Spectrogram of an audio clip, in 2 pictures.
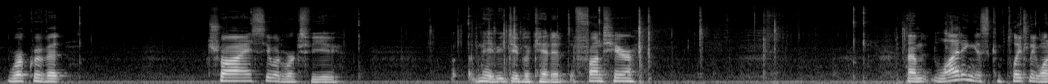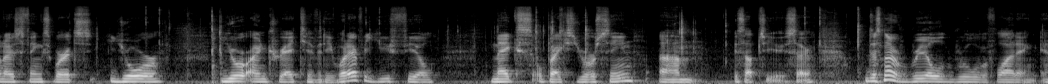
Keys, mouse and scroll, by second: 0.9-3.6 drag, 3.6-5.3 middle drag, 5.0 shift+d, 6.1-8.5 middle drag, 6.1 click, 6.4 KP_0, 7.7 g, 8.6 click, 9.0 g, 10.2 click, 10.3-12.1 middle drag, 11.5 g, 12.1 click, 12.6 KP_0, 13.6 g, 16.1 shift+d, 18.7 click.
